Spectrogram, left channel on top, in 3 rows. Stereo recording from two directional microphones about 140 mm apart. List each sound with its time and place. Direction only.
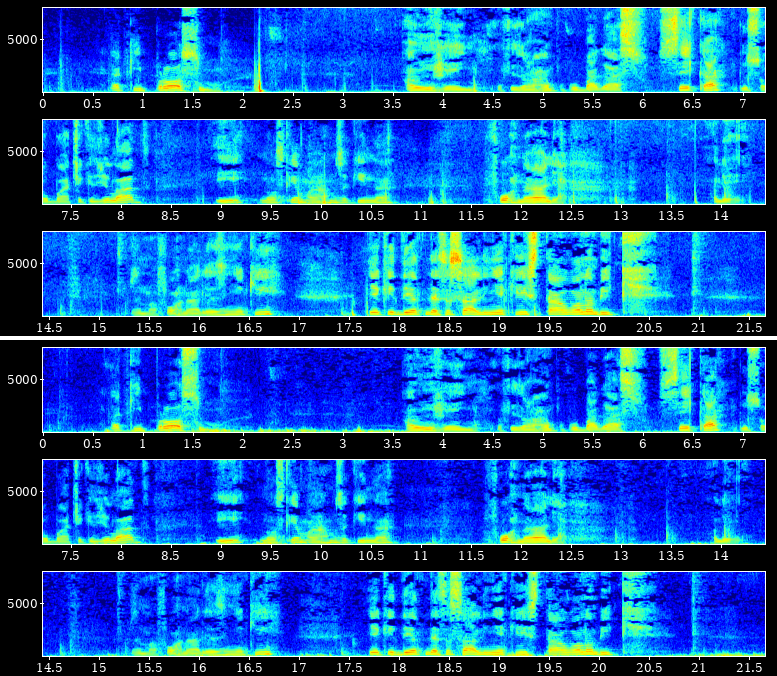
0.7 s speech: 15° right (ahead or behind)
1.1 s speech: 5° right (ahead or behind)
3.6 s speech: 15° right (ahead or behind)
13.8 s speech: 10° right (ahead or behind)
15.3 s speech: centre (ahead or behind)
